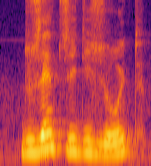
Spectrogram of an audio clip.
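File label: Portuguese numbers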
